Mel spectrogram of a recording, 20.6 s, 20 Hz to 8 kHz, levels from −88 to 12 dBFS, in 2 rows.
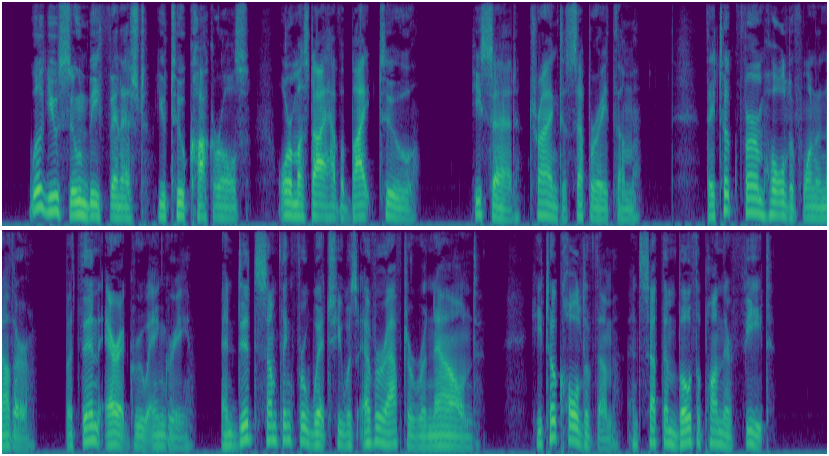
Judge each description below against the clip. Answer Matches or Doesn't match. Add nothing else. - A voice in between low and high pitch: Doesn't match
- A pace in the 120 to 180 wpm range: Matches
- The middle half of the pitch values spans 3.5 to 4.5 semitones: Matches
